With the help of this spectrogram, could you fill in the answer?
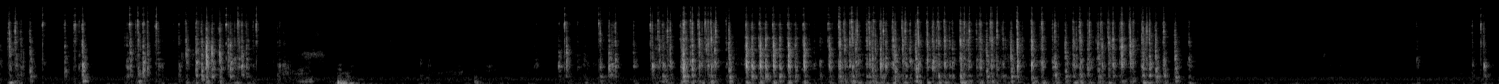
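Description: Fingertips with painted nails type on a mechanical keyboard with clicky switches and PBT plastic keycaps. Bursts of fast, bright, crisp key clicks come in uneven runs, with the longest stretch of rapid typing from about 6 to 12 seconds. The typing then stops, leaving a faint steady low hum and a few isolated clicks near the end.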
